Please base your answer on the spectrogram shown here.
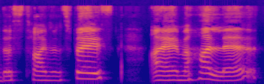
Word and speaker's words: Haleh: I'm Haleh, pronounced like hallelujah. So it's Haleh.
